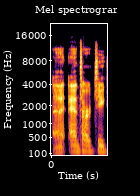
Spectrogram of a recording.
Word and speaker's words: Antarctique: It's the Antarctique. And again, Antarctique is the one that you're probably going to know the most.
